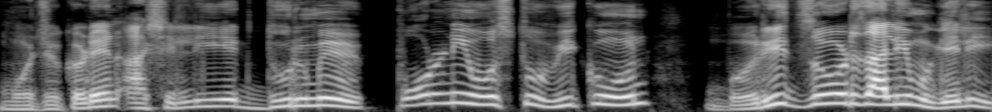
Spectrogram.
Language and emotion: Goan Konkani, happy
